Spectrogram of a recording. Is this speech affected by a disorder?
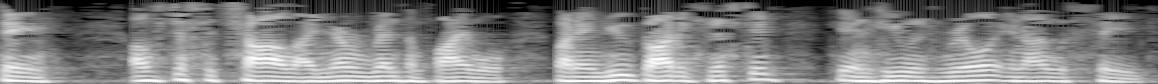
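Yes: cleft palate; congenital cleft palate, multiple surgeries with long hospital stays in childhood in 80s.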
